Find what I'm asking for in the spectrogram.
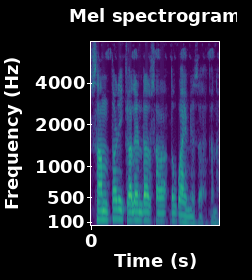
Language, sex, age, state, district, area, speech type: Santali, male, 60+, Odisha, Mayurbhanj, rural, spontaneous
